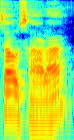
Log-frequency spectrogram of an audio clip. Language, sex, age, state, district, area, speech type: Marathi, male, 45-60, Maharashtra, Osmanabad, rural, spontaneous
